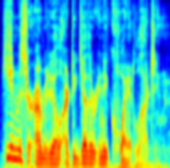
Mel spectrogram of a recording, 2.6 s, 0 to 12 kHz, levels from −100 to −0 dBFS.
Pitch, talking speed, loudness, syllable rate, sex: 110 Hz, 235 wpm, -16 LUFS, 7.4 syllables/s, male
